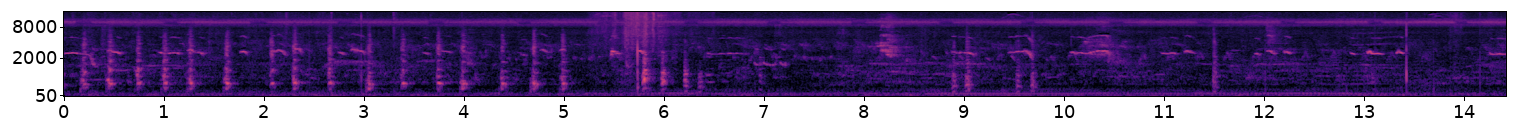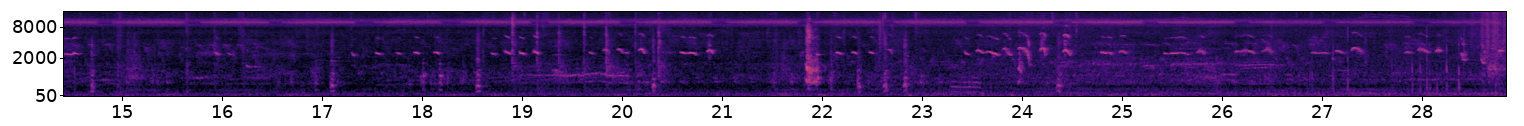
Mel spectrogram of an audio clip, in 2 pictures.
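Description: Cuban game rooster clucking, a quick run of low clucks about three a second for the first five seconds, then sparser. High short chirps of other birds come and go throughout, and there is a sharp click about six seconds in and another a little past twenty seconds.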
